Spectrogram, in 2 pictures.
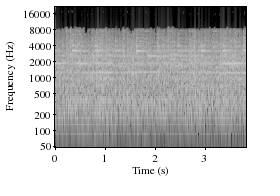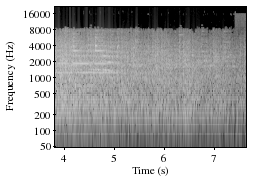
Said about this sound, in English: Just as the train approaches, she backs up. She watches the train pass.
